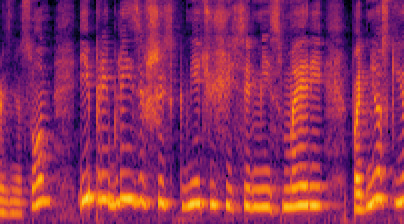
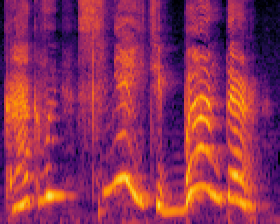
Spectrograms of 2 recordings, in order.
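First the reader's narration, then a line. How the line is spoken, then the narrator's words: Shouted. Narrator (Russian): закричала мисс Мэри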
